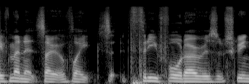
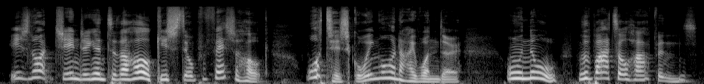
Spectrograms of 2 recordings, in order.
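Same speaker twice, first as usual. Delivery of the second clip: hammed-up dismay, pitched way up; mock panic; 9 semitones higher than usual. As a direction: wail it like a panicking fan. Acting out panic while watching.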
